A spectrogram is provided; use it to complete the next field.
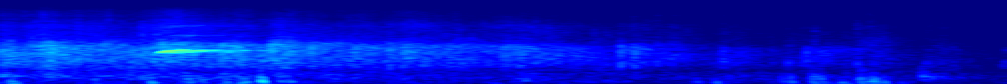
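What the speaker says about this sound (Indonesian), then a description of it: "Boleh kita berikan tepuk tangan sekali lagi" Soft, diffuse applause from a seated audience of university students at a panel discussion, close to steady at first and then gradually thinning and fading out.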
